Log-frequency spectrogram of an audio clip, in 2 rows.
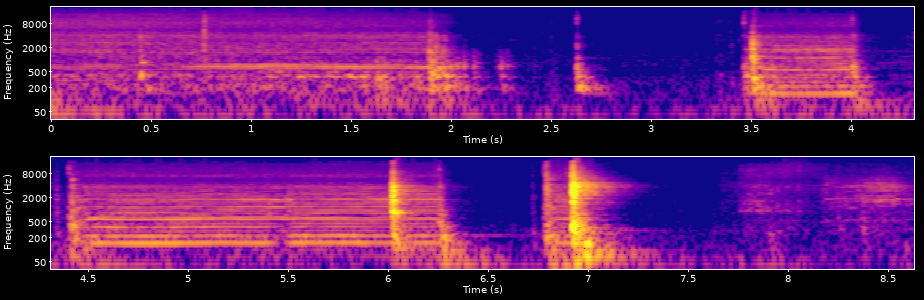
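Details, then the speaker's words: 2017 Fiat 500e driver-side power window: motor whirs in short runs then sharp clicks and pops as the regulator drives the glass up too far, snapping the clip out of the window hole; down is fine; regulator/motor later replaced. "so it's like the regulator's going up too far down is good up is good until it goes too far and then then it's a problem"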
